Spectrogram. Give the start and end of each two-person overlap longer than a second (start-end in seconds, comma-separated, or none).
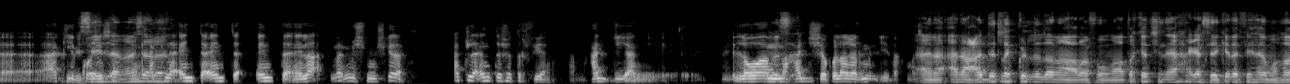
0.6-1.9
